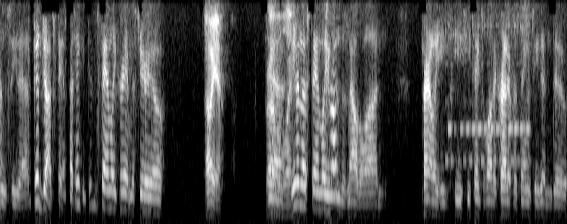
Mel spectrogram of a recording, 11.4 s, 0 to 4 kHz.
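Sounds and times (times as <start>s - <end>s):
speech: 0.0s - 3.4s, 4.1s - 4.6s, 5.3s - 7.8s, 8.4s - 11.3s
mobile phone ringing with an electronic tone: 8.9s - 10.7s.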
